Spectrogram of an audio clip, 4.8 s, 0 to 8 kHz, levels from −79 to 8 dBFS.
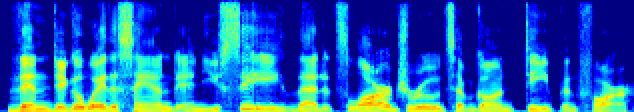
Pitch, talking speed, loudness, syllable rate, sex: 145 Hz, 215 wpm, -20 LUFS, 4.1 syllables/s, male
